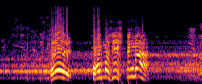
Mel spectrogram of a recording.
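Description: A man shouts loudly in long calls nearby.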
